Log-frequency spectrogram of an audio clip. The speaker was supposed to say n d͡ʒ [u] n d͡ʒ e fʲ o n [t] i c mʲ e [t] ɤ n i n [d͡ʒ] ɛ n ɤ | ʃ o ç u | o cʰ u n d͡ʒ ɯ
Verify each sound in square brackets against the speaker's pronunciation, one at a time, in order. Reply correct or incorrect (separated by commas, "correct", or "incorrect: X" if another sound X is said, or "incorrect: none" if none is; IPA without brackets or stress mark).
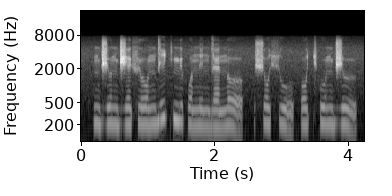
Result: incorrect: ɯ, incorrect: d, incorrect: p, incorrect: d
